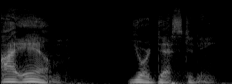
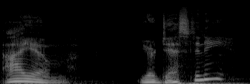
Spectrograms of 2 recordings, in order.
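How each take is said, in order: First: It is said firmly, with a direct tone. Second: It is said confused, like a question. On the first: The claim is made with authority. "now there's more of a direct tone to it" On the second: The speaker doubts the claim. "there could be a confused, like, ... now you sound unsure"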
